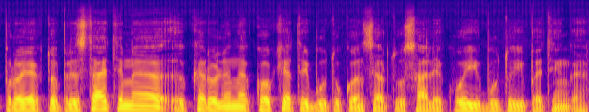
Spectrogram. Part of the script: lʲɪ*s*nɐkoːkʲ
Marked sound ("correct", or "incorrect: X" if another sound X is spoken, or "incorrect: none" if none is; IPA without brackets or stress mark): incorrect: none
